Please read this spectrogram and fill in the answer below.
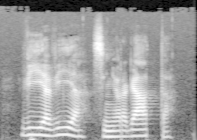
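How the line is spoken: Plain. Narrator (Italian): disse il principe

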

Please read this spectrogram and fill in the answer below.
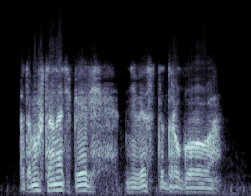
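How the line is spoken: Sad. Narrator (Russian): печально закончил

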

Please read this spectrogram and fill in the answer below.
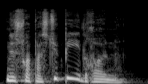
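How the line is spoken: Sharp quick retort. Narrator (French): répliqua vivement Hermione

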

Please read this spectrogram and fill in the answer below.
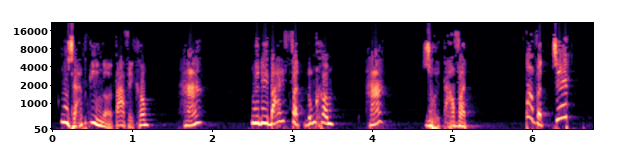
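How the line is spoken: Hissing. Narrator (Vietnamese): Cô Thao rít lên

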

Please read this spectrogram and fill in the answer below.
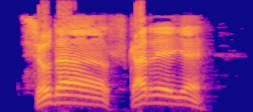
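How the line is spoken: Loud yelling. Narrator (Russian): орал де Шарбрек

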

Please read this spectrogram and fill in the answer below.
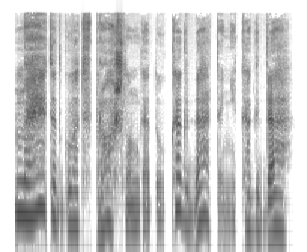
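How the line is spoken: Mumble. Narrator (Russian): бормотнула Айза

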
